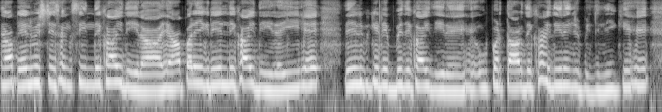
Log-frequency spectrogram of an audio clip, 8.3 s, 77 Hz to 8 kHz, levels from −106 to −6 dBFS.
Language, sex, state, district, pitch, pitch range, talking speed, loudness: Hindi, male, Chhattisgarh, Rajnandgaon, 230 Hz, 205-245 Hz, 240 wpm, -20 LUFS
